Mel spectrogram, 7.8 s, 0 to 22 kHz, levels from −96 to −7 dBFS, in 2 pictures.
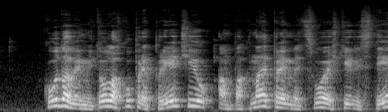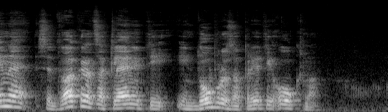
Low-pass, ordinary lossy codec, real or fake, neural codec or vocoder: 19.8 kHz; none; real; none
